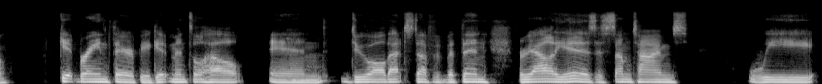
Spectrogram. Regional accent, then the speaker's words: Indiana, United States; now in Nashville, United States; I am from Indiana.

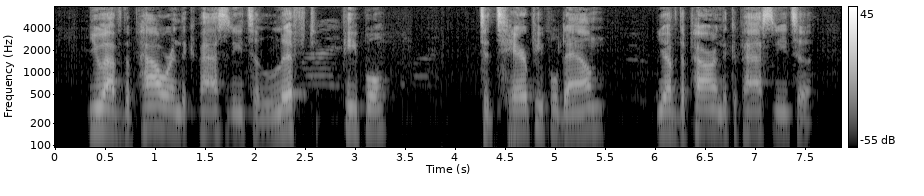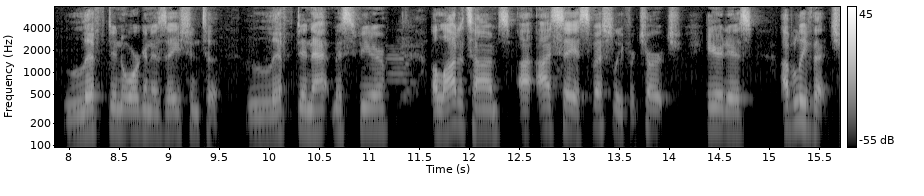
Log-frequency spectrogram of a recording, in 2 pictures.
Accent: United States; I'm all American.

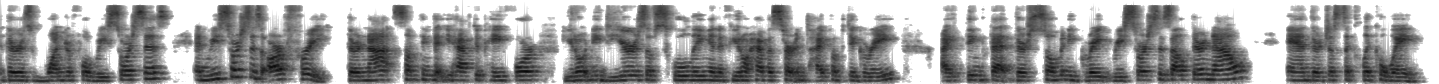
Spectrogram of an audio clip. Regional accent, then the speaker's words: Detroit, Michigan, United States; I am from Detroit, Michigan.

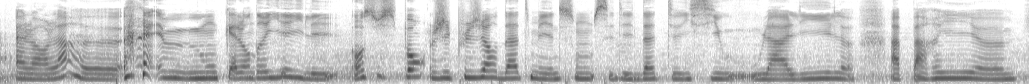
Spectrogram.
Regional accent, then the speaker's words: Egypt; chez nous en Égypte

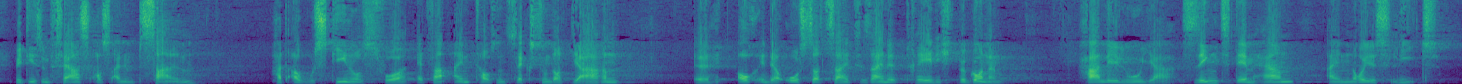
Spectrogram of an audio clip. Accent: Ruhr area, North Rhine-Westphalia, Germany; aus meiner Heimat, aus dem Ruhrgebiet.

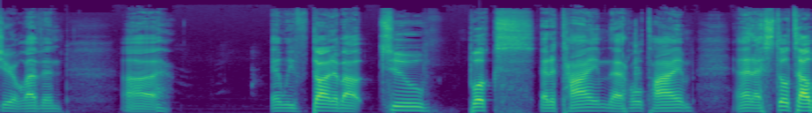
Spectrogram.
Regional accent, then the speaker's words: Buffalo, New York, United States; I grew up in Buffalo

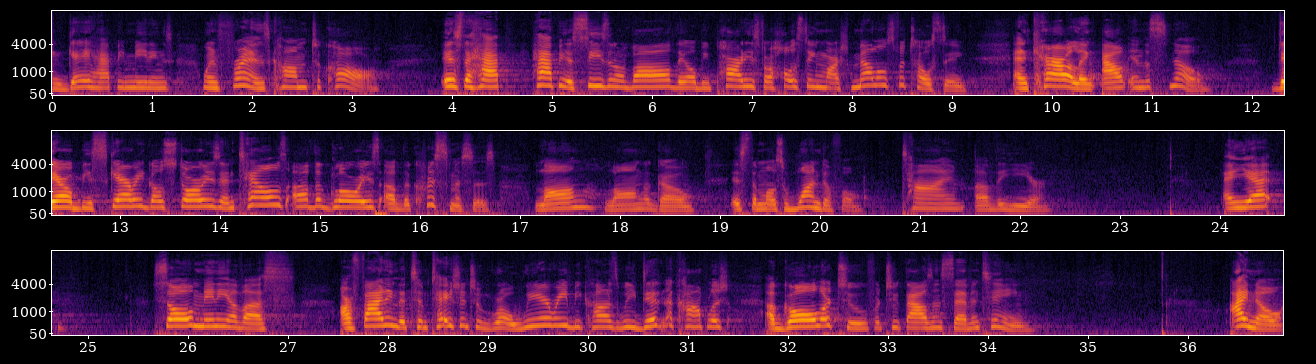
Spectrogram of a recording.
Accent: the South, Southern United States, United States; I grew up in the South

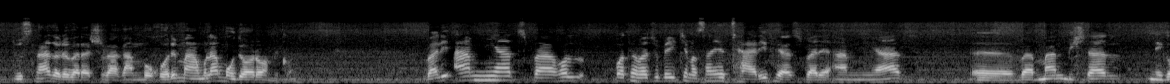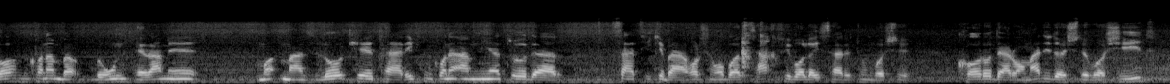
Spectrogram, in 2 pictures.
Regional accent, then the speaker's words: Iran; also born or lived in England; now in United Kingdom; مثل ما تو ایران بزرگ شدیم

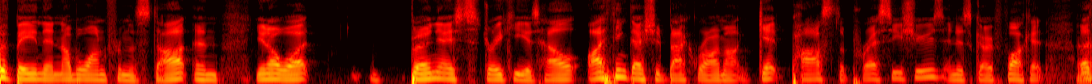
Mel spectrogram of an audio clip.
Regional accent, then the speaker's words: Australia; We're Australians.

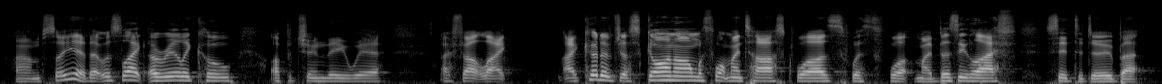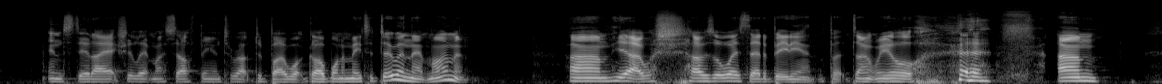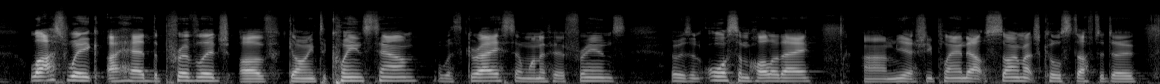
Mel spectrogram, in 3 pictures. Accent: Zambia; now in New Zealand; I grew up in Zambia

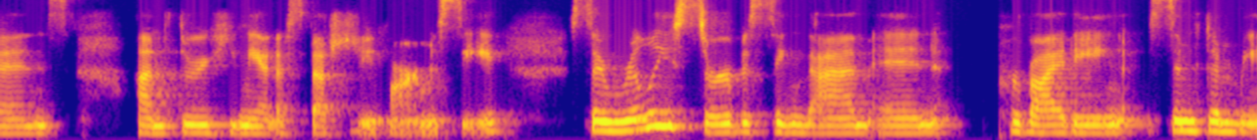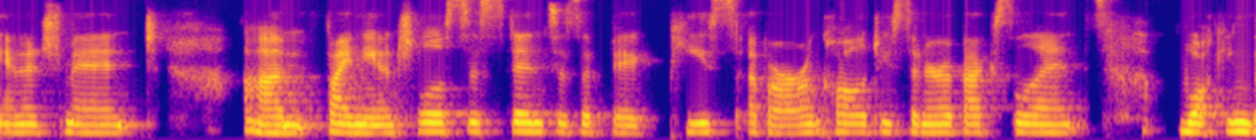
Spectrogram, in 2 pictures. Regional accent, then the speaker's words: Chattanooga, Tennessee, United States; also born or lived in Johnson City, Tennessee / Houston, Texas / Little Rock, Arkansas; I was born and raised in Chattanooga, Tennessee

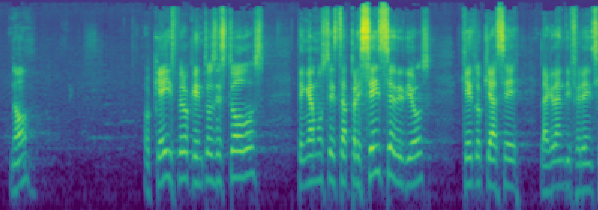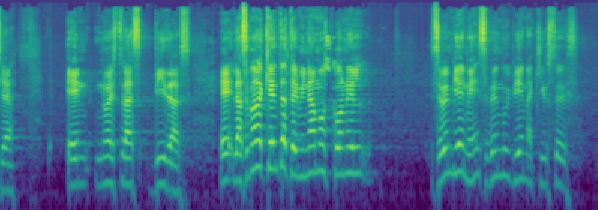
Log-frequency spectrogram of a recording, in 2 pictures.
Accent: Mexico

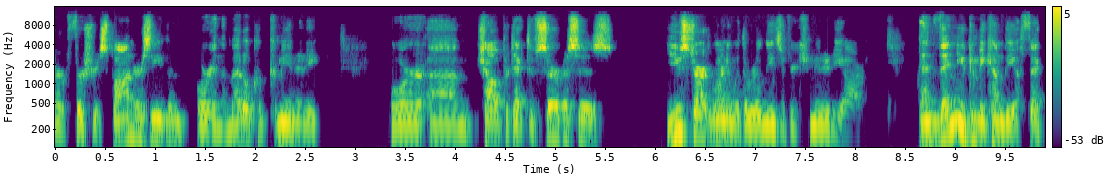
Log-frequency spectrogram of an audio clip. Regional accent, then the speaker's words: Fullerton, California, United States; now in Washington, Indiana, United States; I grew up in Fullerton, California

